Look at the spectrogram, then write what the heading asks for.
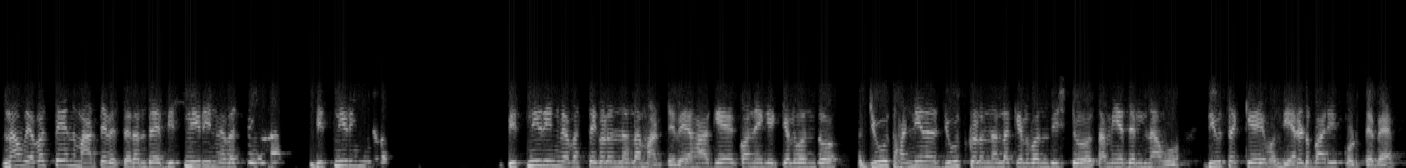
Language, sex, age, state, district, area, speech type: Kannada, male, 18-30, Karnataka, Shimoga, rural, conversation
